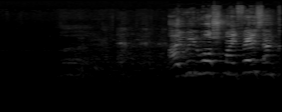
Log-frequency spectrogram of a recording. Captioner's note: audience laughs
